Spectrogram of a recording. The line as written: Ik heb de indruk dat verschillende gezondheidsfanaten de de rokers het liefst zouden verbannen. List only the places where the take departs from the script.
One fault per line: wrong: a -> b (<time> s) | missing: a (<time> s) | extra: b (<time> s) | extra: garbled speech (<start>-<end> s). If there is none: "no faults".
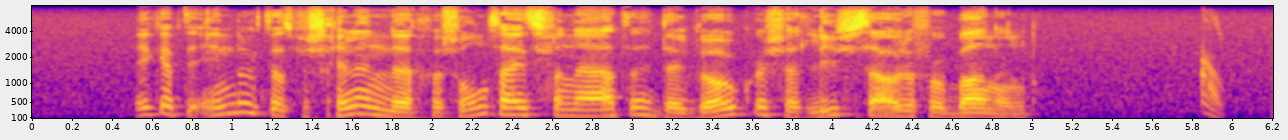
missing: de (3.3 s)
